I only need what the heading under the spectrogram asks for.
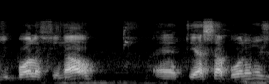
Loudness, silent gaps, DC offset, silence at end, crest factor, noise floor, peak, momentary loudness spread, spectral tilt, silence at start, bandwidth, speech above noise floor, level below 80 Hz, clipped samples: -23 LUFS; none; under 0.1%; 0 s; 16 dB; -47 dBFS; -8 dBFS; 21 LU; -0.5 dB/octave; 0 s; 9 kHz; 24 dB; -58 dBFS; under 0.1%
